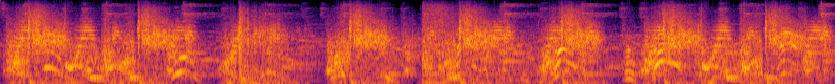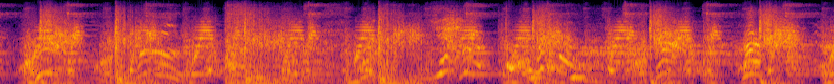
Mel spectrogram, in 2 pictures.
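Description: Film-fight punch sound effects: a rapid, unbroken string of blows landing, several a second, over background music.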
